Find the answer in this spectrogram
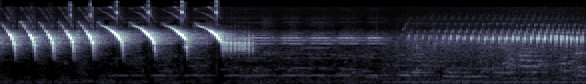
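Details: Canary song, long ngerek style; about ten sharp descending notes repeated quickly, a thin sustained tone, then a faint trill with low background noise.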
